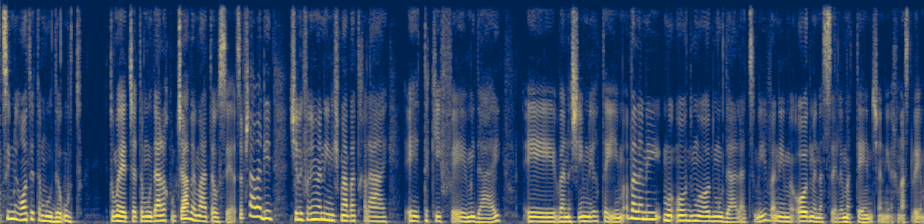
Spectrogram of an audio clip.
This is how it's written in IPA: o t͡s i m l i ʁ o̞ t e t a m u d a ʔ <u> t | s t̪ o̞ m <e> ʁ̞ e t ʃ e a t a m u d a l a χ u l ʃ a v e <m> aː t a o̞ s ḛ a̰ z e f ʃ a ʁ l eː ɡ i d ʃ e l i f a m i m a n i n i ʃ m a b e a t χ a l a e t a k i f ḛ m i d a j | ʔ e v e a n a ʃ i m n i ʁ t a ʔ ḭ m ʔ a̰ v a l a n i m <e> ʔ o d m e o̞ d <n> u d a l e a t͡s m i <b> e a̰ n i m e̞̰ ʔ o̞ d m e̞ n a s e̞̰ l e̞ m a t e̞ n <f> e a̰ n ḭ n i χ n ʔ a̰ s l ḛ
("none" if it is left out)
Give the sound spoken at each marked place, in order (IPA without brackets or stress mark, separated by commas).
u, e, m, e, m, v, ʃ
